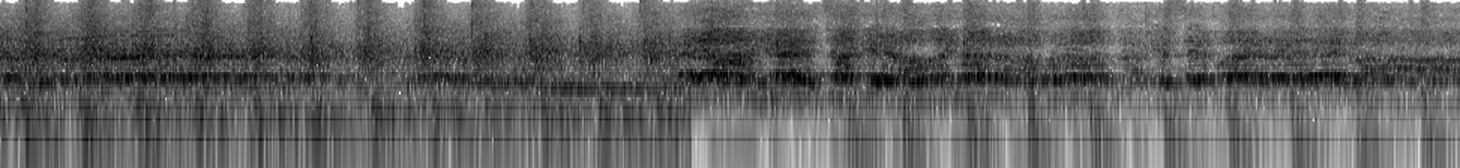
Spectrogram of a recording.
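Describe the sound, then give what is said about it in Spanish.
A loud group of Extremadura football fans cheers and chants in the Extremadura dressing room after a Copa del Rey win over Unión Deportiva Las Palmas, with steady rhythmic clapping or stomping driving the noise throughout, voices blending into a continuous, celebratory roar. “El sonido de la afición, el sonido del vestuario del Extremadura en una noche inolvidable.”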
